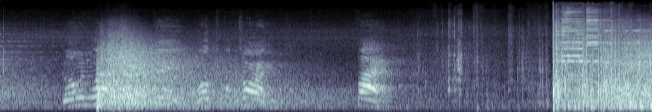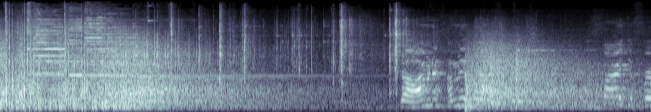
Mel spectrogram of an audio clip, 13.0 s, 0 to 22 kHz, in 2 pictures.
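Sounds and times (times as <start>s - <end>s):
rapid handgun fire: 5.5s - 9.3s
thin ringing tone: 6.8s - 8.0s.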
